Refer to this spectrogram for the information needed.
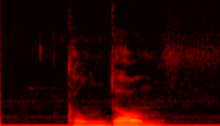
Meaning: condom
- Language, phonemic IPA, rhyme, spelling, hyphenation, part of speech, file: Dutch, /kɔnˈdoːm/, -oːm, condoom, con‧doom, noun, Nl-condoom.ogg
